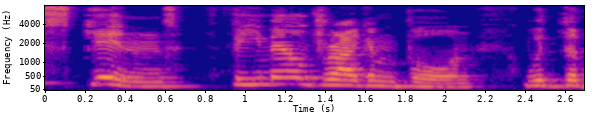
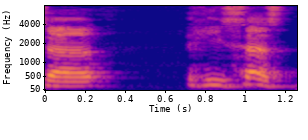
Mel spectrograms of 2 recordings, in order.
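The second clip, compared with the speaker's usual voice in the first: usual speaking voice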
